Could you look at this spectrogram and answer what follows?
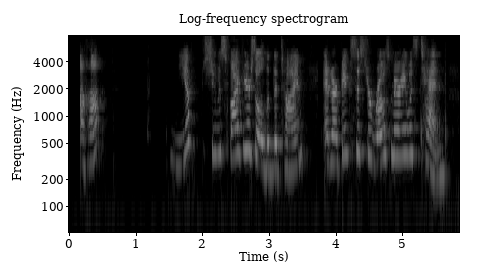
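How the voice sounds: A woman's put-on character voice at an extremely high pitch, bright and sharp in tone, with lively intonation at a moderate pace.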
